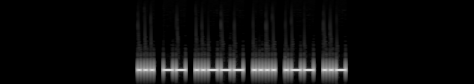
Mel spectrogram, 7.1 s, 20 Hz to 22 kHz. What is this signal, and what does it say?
Morse code, heard as a keyed tone, about 25 wpm, 700 Hz. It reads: SM2HWU
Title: DXCC-100 Call Signs - 6 Characters - 25wpm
